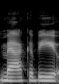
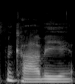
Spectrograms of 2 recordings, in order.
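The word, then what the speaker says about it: Maccabi: debate between us of if it's pronounced makabe or macabi it's makabi I learned I think it's a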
